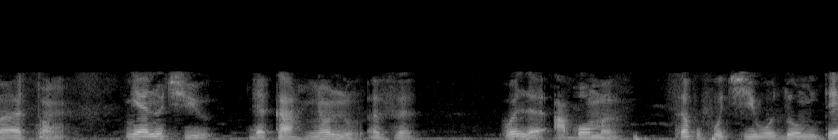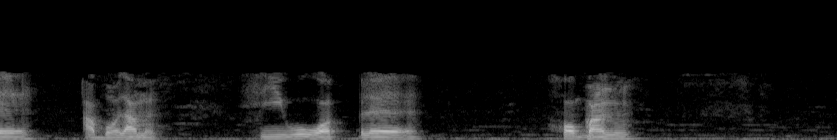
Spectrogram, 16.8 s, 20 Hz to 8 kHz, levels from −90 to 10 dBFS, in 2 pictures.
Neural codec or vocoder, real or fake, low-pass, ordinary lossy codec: none; real; 7.2 kHz; AAC, 16 kbps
